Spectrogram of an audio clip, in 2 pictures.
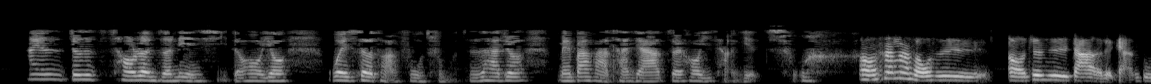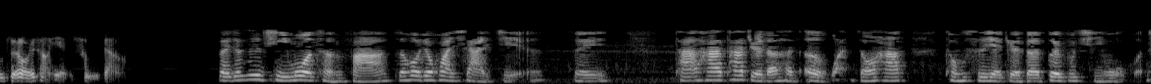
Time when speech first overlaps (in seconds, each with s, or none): none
